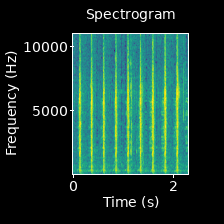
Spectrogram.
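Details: Ford F-150 with sharp steady clicking about four per second behind the dash that never stops; A/C blows only through defrost vents; owner suspects blend door actuator, unconfirmed.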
